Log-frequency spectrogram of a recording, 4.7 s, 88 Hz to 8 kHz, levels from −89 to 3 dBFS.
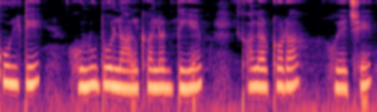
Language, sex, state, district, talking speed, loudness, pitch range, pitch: Bengali, female, West Bengal, Cooch Behar, 125 wpm, -13 LUFS, 240-270 Hz, 250 Hz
